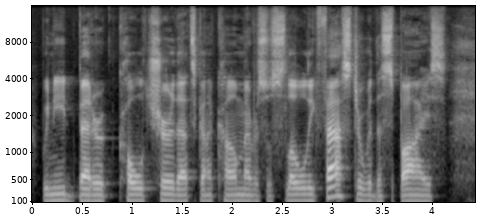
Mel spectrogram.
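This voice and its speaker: In a very clean recording with a silent background, a man talks in a flat monotone at a fairly low pitch. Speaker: gaming youtuber. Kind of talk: gameplay commentary.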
